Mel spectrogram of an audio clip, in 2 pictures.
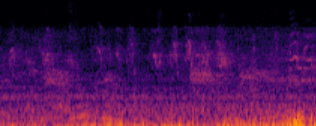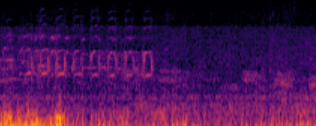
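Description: Birds calling over a steady low rumble, with a rapid, evenly pulsed trill for about two seconds near the middle and a louder low swell about four seconds in.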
